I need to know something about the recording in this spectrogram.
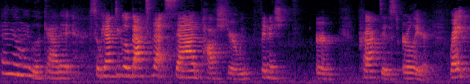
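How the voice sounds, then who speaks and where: A woman with a high, very lively voice leads a children's dance lesson. She is encouraging and explains each thing simply, often checking in with her young pupils. The sound is roomy and echoing, picked up at a distance from the mic. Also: moderate pace. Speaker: children's ballet teacher and storytime host. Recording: roomy echo, distant mic, faint noise.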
